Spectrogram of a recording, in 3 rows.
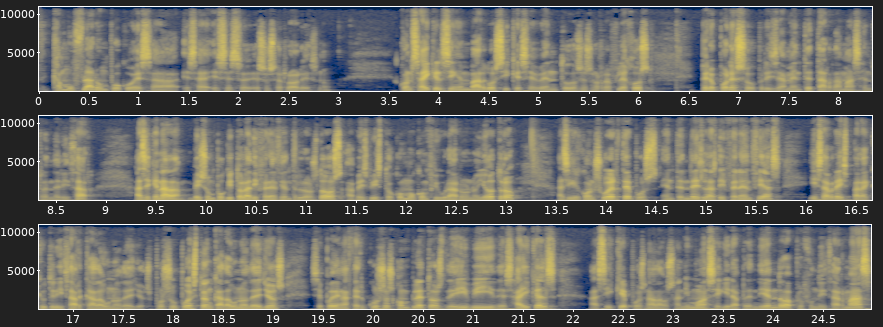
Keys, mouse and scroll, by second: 1.5 click.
